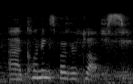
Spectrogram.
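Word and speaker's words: Königsberger Klopse: How do you pronounce that? Koningsburger Klops.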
